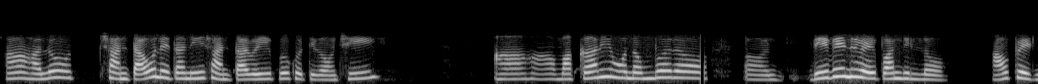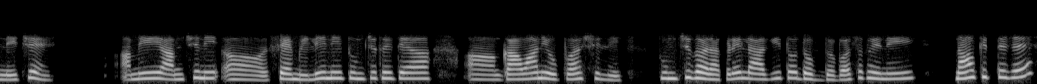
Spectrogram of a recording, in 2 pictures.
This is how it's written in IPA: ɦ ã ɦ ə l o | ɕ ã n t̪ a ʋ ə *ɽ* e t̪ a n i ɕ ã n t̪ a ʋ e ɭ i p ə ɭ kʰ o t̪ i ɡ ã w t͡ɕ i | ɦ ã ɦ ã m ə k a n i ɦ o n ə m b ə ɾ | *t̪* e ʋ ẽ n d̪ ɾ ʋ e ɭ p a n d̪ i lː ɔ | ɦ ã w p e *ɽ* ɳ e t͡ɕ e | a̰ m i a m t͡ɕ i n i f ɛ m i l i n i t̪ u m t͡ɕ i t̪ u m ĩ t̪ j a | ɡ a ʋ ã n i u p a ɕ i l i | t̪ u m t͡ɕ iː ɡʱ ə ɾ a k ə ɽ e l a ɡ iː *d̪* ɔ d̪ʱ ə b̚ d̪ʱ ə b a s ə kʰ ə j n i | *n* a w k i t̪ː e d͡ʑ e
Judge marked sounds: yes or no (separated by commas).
no, no, yes, no, yes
